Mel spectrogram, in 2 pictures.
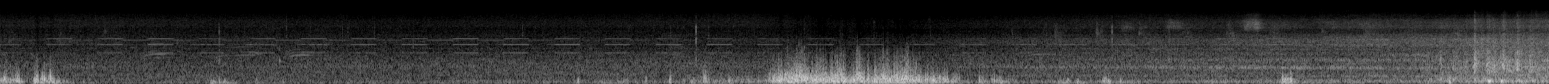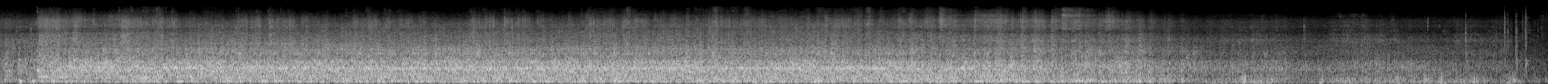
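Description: A High Capacity Metro Train (HCMT) electric train passing at speed. Wheels on the rails clatter under a steady hum, loud from about halfway through and easing off near the end, after a brief loud low rumble about eight seconds in.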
